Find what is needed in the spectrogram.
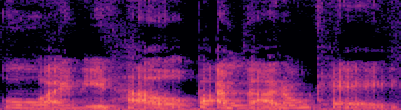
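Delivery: pitiful put-on needy dog voice, high and slow. Voicing a dog that acts sick and needy: put-on pathetic dog voice. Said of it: "she gets really, um, like, pathetic".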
